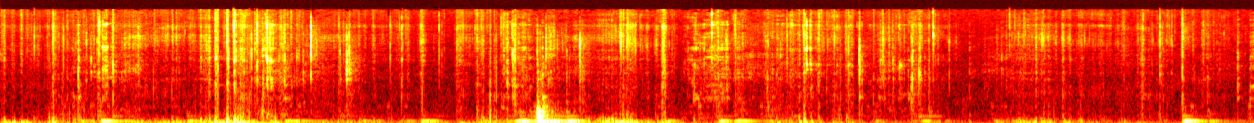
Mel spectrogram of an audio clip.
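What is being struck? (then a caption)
Bar soap scraped with a metal blade. A solid oval bar of dry green soap held in the hand is carved and scraped with a metal utility blade, with shavings falling off. Soft, crumbly scrapes and crinkly cuts come in a quick, uneven run, with a few louder low thumps, the strongest just past the four-second mark. The clip is quiet and mostly low in tone, with brief, bright scratchy edges on the strokes.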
